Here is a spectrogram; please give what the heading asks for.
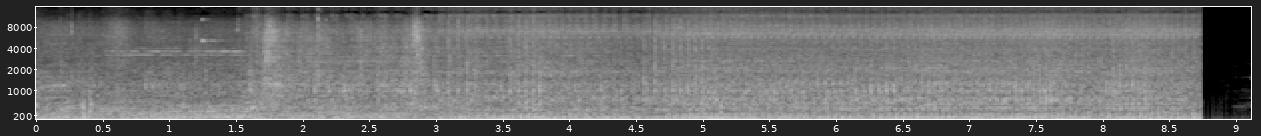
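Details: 2022 Honda CD70 after repairing a head/tappet noise: timing tightened, tappets adjusted, head refitted; small single idles with an even, quick beat and no sharp top-end ticking, valve train quiet; normal idle.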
